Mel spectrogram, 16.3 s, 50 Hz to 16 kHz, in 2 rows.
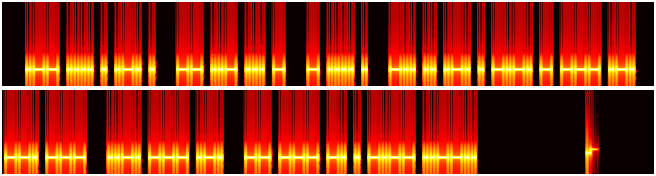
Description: Morse code, heard as a keyed tone, about 28 wpm, 700 Hz. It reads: WHERE MUST THE DIRECTOR GO FOR MONEY?
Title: Sentences from Top 1300 Words 28wpm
